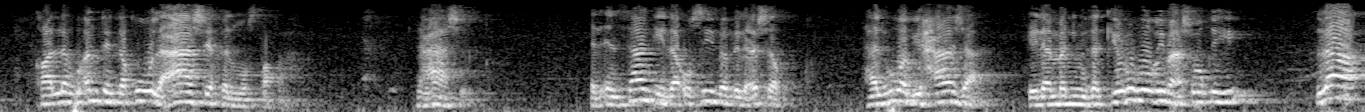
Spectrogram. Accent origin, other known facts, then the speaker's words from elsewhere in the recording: Syria; بعدين عندنا في الشام إذا كنا في مجلس صلاة على النبي أو مولد مثلا، نريد من الناس أن يصلوا على النبي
